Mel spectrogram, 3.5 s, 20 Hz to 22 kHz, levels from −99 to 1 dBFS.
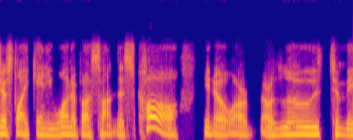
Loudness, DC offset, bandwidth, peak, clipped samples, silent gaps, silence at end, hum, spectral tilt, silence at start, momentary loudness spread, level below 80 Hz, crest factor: -18 LUFS; under 0.1%; 7.6 kHz; -2 dBFS; under 0.1%; none; 0 s; none; -6 dB/octave; 0 s; 6 LU; -58 dBFS; 16 dB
